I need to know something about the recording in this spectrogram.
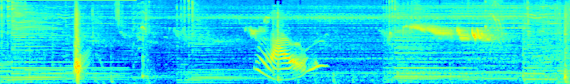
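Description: A cartoon cat gives one meow about four seconds in, over soft background music.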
